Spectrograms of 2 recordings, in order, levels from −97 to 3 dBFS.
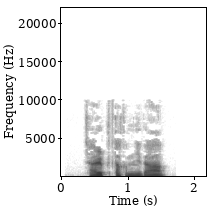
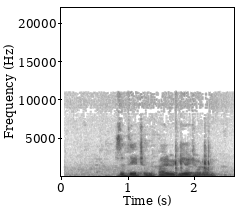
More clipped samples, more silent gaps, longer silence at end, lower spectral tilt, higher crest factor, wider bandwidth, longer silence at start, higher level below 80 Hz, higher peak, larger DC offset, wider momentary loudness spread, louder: neither; neither; first, 0.65 s vs 0.15 s; about the same, -8 dB/octave vs -7 dB/octave; about the same, 20 dB vs 16 dB; second, 9.8 kHz vs 11.5 kHz; second, 0.4 s vs 0.8 s; second, -66 dBFS vs -50 dBFS; about the same, -8 dBFS vs -8 dBFS; neither; second, 7 LU vs 10 LU; second, -27 LUFS vs -23 LUFS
